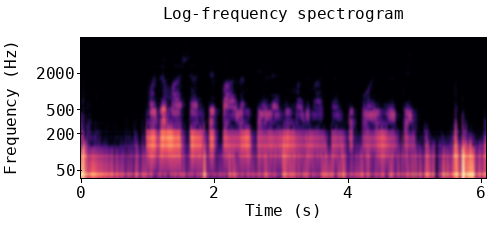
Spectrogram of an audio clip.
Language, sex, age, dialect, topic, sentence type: Marathi, male, 18-24, Northern Konkan, agriculture, statement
